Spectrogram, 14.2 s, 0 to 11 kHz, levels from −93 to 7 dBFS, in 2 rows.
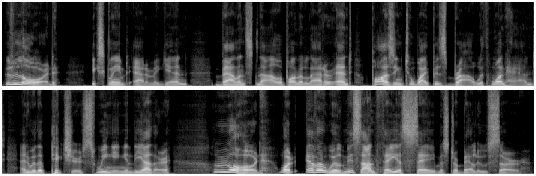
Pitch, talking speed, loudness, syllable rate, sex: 135 Hz, 150 wpm, -20 LUFS, 4.4 syllables/s, male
